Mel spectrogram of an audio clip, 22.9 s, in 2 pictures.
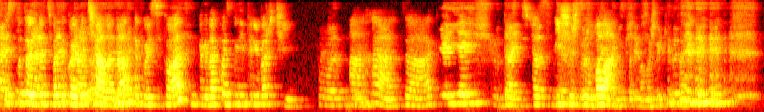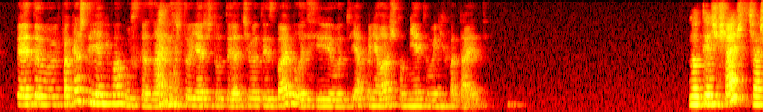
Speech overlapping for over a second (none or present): present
